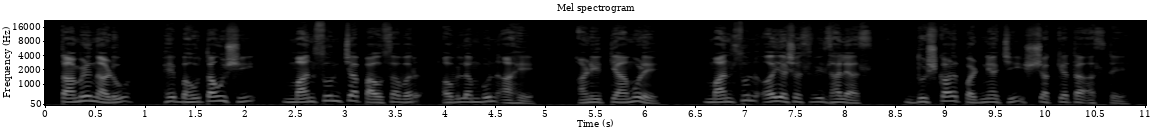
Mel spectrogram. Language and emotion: Marathi, neutral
